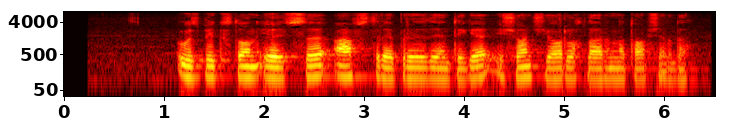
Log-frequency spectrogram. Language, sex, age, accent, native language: Uzbek, male, 35+, Surxondaryo, Uzbek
